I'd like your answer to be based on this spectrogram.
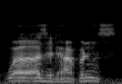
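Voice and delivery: a scheming orc offering food. Acted. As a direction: Rollo faking an orc voice to tempt the orcs. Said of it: "in his orc voice".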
